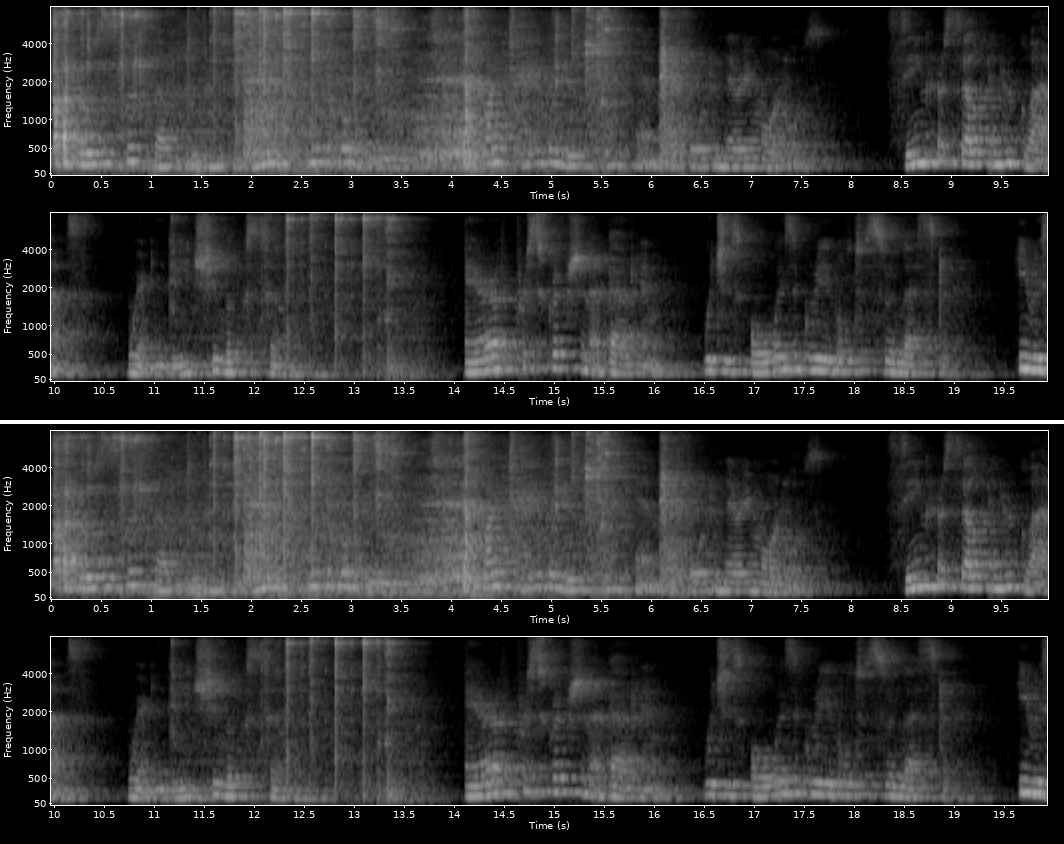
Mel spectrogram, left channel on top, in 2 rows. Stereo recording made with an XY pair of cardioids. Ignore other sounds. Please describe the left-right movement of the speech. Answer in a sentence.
In this clip you hear the speech move from left to right and back again.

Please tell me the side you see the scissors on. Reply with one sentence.
You can hear the scissors on the right.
